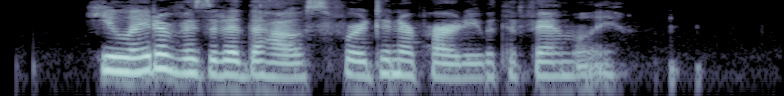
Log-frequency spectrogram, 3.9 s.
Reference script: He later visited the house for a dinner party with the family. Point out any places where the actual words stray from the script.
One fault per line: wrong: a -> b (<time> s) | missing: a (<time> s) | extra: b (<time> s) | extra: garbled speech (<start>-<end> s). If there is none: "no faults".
no faults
